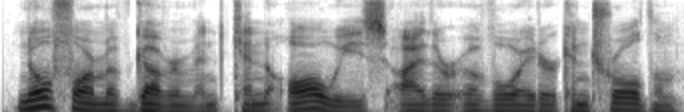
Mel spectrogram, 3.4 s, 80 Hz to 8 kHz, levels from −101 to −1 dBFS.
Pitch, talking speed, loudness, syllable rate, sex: 115 Hz, 195 wpm, -19 LUFS, 5.3 syllables/s, male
